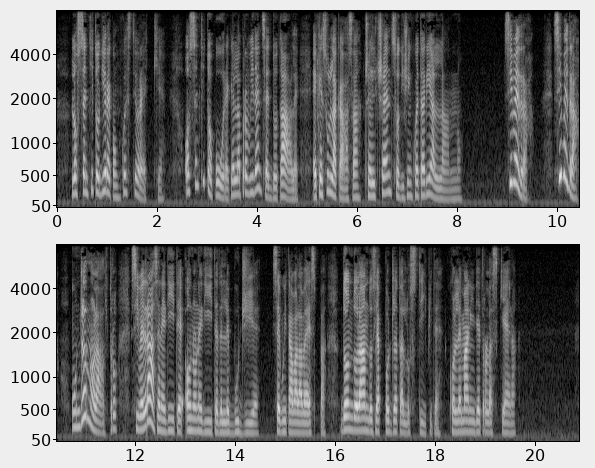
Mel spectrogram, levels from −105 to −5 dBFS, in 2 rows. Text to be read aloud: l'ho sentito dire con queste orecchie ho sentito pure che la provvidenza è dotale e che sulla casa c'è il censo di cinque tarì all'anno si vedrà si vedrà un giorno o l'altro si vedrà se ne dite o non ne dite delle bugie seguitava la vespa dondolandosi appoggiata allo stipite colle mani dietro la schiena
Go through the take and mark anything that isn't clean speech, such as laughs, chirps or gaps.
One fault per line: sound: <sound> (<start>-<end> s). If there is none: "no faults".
no faults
